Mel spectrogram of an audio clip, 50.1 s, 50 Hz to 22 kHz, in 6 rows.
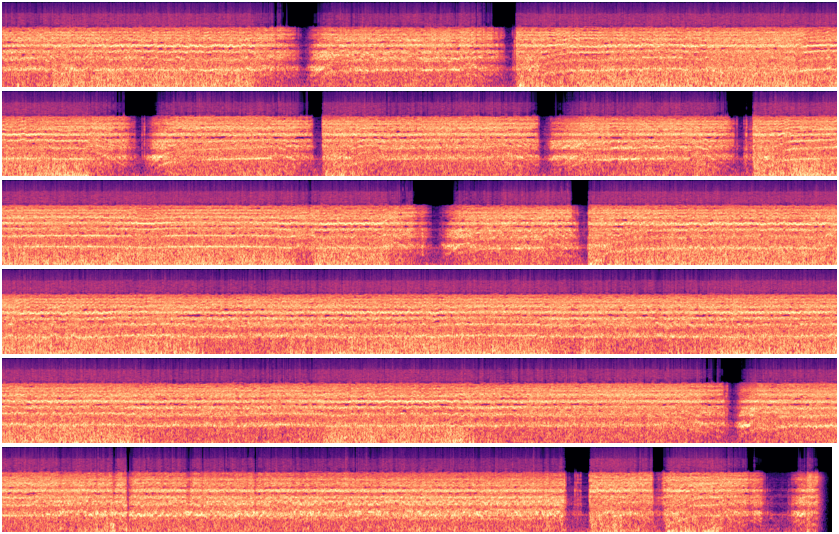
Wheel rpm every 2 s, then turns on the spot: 210, 140, 140, 210, 150, 110, 150, 140, 200, 230, 130, 150, 200, 220, 220, 230, 220, 220, 220, 210, 130, 160, 140, 140, 70.
none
